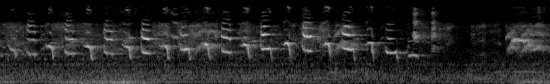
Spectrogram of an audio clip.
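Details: Bengalese finch uttering a jumbled sequence of short chirps and downslurred notes at varied pitches, closely spaced, ending in a brief quieter gap and a final chirp.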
